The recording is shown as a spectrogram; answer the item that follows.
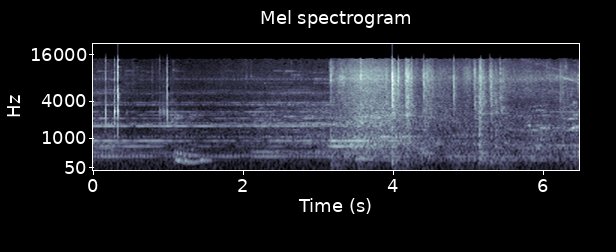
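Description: Background music, then about three seconds in a vacuum cleaner switches on and runs with a steady rushing hiss.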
